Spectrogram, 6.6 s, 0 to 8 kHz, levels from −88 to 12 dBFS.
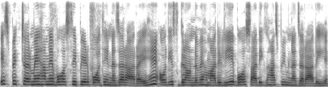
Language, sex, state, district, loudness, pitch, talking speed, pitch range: Hindi, female, Bihar, Bhagalpur, -14 LUFS, 230 Hz, 230 wpm, 215-255 Hz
